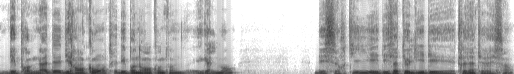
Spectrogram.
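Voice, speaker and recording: The speaker is a man with a dark, mellow tone and medium pitch. He talks at a moderate pace with ordinary pitch variation. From Dijon, Burgundy, France. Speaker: retiree. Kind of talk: interview. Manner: hesitant.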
